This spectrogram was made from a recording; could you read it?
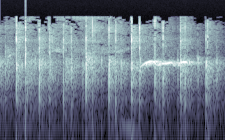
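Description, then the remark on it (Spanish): A group of people applauding to welcome a guest, with rapid, irregular claps overlapping throughout. Partway through, a sustained high-pitched cheer or whistle rises above the clapping. “¡Un aplauso! ¡Bravo!”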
